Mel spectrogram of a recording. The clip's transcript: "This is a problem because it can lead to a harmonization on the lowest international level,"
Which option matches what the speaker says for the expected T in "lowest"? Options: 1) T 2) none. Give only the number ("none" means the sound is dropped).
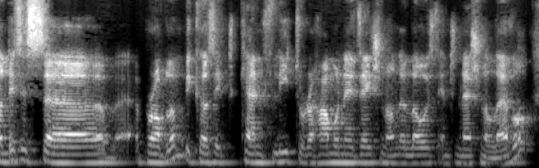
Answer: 1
